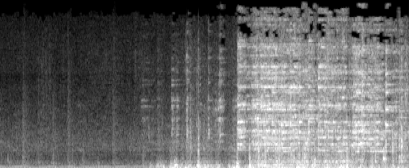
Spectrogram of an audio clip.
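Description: Background music, then from about halfway a loud, chaotic clatter and crash as an elephant charges into a table laid with plates and cutlery and knocks it over.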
